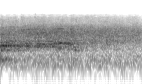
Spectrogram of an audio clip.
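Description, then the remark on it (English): A steady wash of audience applause, dense and sustained for a few seconds, many hands clapping together with no clear individual claps standing out. “drinking got a round of applause?”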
